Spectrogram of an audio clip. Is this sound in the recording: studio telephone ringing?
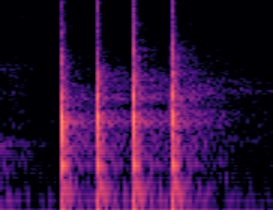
no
